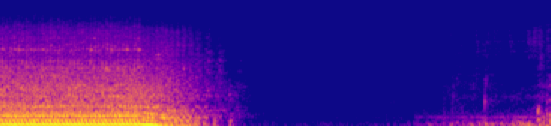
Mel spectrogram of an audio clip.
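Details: Certified push mower, not run all year, with choke opened and starting fluid sprayed into the carburetor throat: it fires and runs, nearly dies, catches again after a second spray.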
